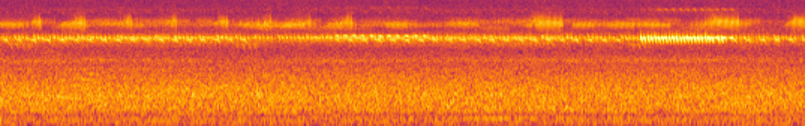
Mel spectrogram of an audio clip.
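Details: Crickets at night chirp in a steady, high-pitched shimmering chorus with fast rhythmic pulsing; a louder, closer trill breaks in near the end for about half a second.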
